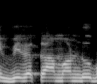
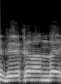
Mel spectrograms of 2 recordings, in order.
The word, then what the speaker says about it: Vivekananda: I feel sorry, bad to say this in, you know, here, but he just tried to mention about Swami Vivekananda, and the way he pronounced his name, Swami Vivekamandu, Mandu, Mandu, and it's like, it was so hilarious. That he just butchered his name. But anyhow, so Swami Vivekananda is a Hindu.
